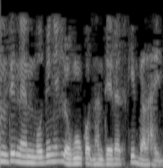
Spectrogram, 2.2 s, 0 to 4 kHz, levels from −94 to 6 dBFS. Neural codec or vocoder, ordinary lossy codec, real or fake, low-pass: codec, 16 kHz, 2 kbps, X-Codec, HuBERT features, trained on general audio; MP3, 16 kbps; fake; 3.6 kHz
